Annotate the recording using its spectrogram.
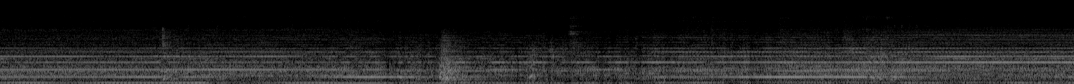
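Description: Okamoto ACC-1224-DX hydraulic surface grinder running its automatic surface-grinding cycle, the table traversing back and forth with the cross-feed stepping and the wheel downfeeding. A steady machine whine with several held tones over a low hum, and a single knock about four and a half seconds in.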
